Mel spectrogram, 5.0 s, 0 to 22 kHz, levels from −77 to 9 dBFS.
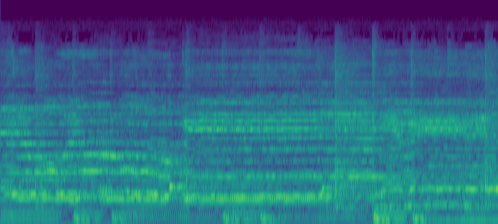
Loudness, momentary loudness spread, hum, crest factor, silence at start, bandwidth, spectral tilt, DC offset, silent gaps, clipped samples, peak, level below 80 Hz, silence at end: -19 LUFS; 1 LU; none; 12 dB; 0 s; 16 kHz; -3.5 dB/octave; 0.4%; none; under 0.1%; -6 dBFS; -36 dBFS; 0 s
